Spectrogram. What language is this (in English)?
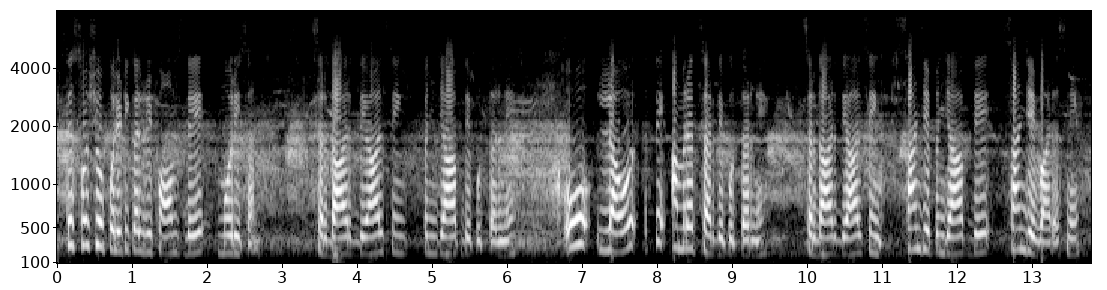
Punjabi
